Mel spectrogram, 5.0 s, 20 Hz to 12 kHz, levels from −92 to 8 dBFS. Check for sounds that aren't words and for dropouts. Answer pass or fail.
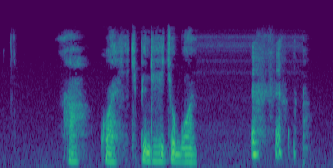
fail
